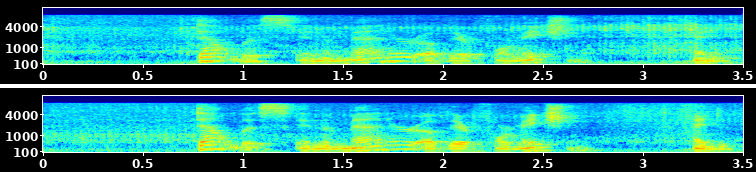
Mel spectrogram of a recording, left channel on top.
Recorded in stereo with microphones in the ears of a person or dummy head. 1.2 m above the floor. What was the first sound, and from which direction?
A man speaking, 15° right (ahead or behind).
